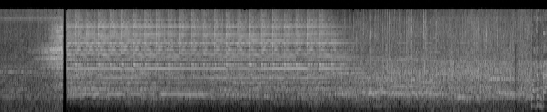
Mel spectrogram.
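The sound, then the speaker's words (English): Steady applause and cheering from a crowd at the New York Stock Exchange, layered over the sustained, ringing tone of the opening bell rung by Equitable. A brief dropout comes early, then the clapping continues loud and unbroken throughout. “First Move live from the New York Stock Exchange and Equitable ringing the opening bell this morning.”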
